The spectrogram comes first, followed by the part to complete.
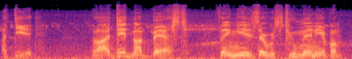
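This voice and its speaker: An actor playing a shifty old drunkard with a gravelly American Western voice, whining defensively in a video game cutscene. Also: male voice, fairly high pitch, animated, unhurried, pushed and bright, slight background noise, exaggerated voice. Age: older. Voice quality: gravelly, creaky. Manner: defensive, wheedling. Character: whiny, shifty old male drunkard ranch hand.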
